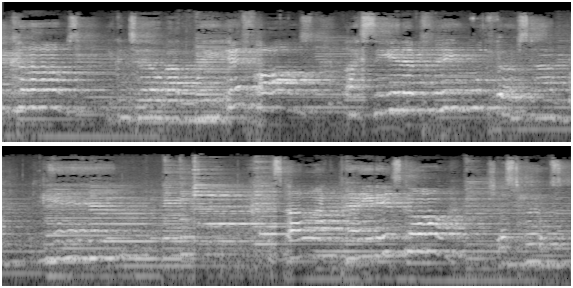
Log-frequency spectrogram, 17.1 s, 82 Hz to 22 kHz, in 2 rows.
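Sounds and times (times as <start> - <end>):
woman singing slow song: 0.0 - 17.0.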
